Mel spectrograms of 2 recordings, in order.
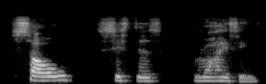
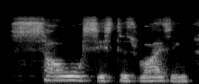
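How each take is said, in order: First: Slow, deliberate name of the circle; proud slow naming of the programme; slow title announce. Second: Softer, slower repeat of the name; a soft hushed echo of the programme name. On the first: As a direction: lay the title out word by word. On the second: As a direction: echo the title back, hushed. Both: Shown as a demonstration.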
